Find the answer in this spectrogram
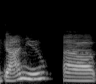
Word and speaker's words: Gagnon: uh what's your name I am gonyu which is a very illogical pronunciation of my name so it looks like Gagnon I'm really I'm really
